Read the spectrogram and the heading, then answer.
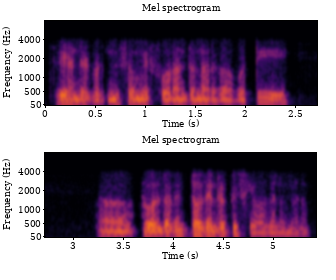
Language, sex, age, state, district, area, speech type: Telugu, male, 18-30, Andhra Pradesh, Anantapur, urban, conversation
